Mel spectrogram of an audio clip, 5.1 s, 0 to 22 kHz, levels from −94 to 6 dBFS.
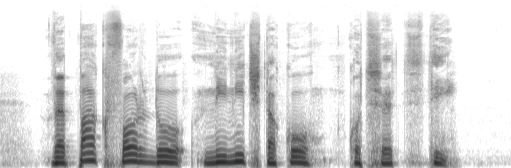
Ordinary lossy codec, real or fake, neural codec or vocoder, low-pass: none; fake; vocoder, 44.1 kHz, 128 mel bands every 512 samples, BigVGAN v2; 19.8 kHz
